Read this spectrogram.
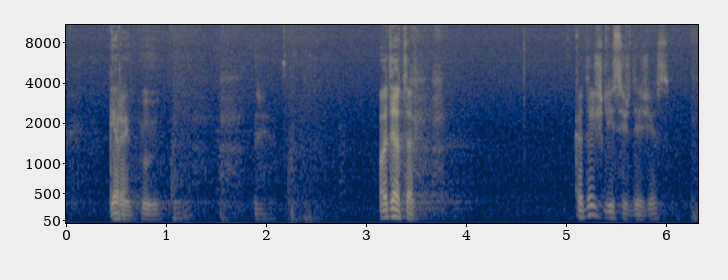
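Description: A man speaks with animation, amplified through a microphone.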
